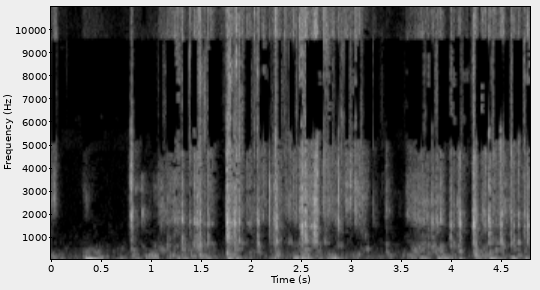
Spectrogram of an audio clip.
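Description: A flat metal blade scrapes across the face of a solid pink rectangular bar of soap held in the hand. Quick, crisp scraping strokes come one after another with a bright, dry texture and almost no ring, alongside faint low thumps.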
